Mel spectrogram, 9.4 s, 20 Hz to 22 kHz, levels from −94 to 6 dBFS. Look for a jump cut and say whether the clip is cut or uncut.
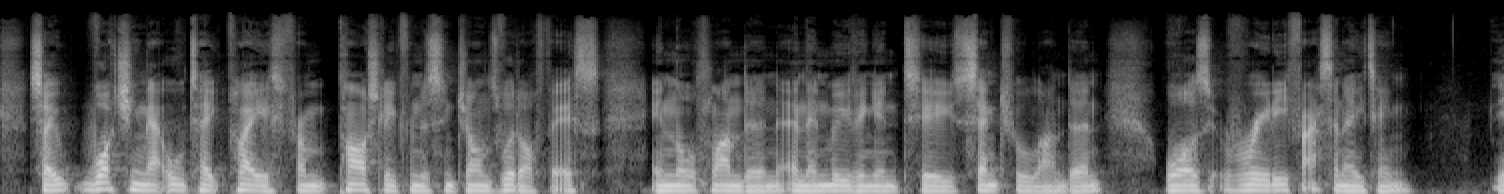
uncut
